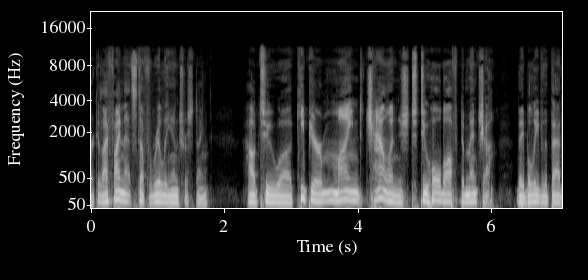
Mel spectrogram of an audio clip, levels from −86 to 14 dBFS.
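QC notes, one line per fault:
No technical faults can be heard in the speech, and the signal keeps a steady, continuous path from beginning to end.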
